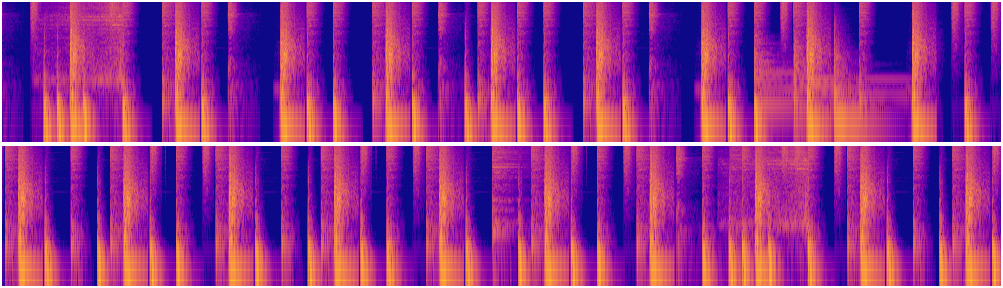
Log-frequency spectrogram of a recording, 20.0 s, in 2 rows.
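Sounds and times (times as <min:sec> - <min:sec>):
percussion: 0:00.0 - 0:19.9.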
